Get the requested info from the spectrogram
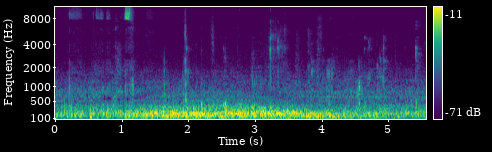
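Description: Close chewing and mouth sounds of someone eating, with scattered faint clicks, over a steady low hum.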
